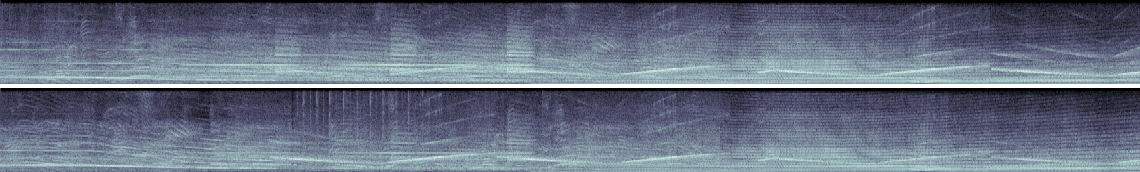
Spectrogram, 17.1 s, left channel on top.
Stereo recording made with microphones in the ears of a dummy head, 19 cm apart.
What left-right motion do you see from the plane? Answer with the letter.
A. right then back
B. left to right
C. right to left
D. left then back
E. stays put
B.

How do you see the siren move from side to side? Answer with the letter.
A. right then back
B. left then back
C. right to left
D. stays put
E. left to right
C.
